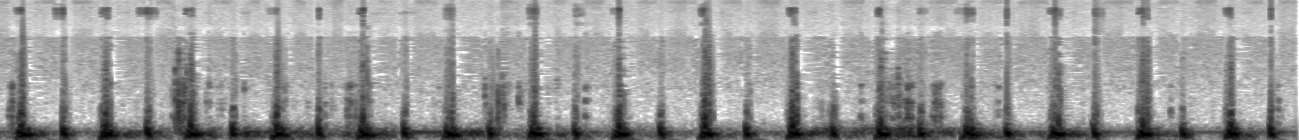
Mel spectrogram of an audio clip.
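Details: Loud, close, steady regular low thumping heartbeat with a low hum behind it, slightly fast and very noticeable: fast heartbeat.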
